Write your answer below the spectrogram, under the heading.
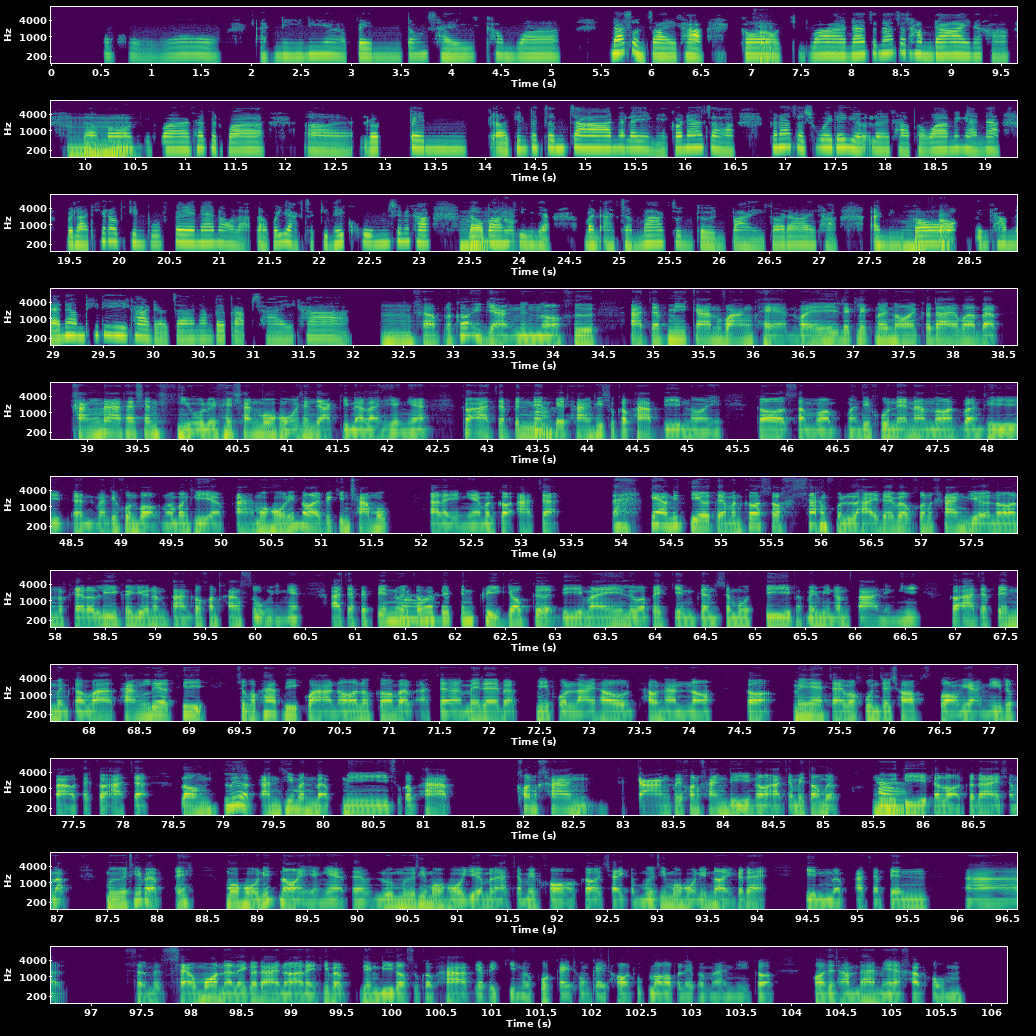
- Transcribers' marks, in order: laughing while speaking: "ส สร้างผลร้าย"
- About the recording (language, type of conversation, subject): Thai, advice, จะรับมือกับความหิวและความอยากกินที่เกิดจากความเครียดได้อย่างไร?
